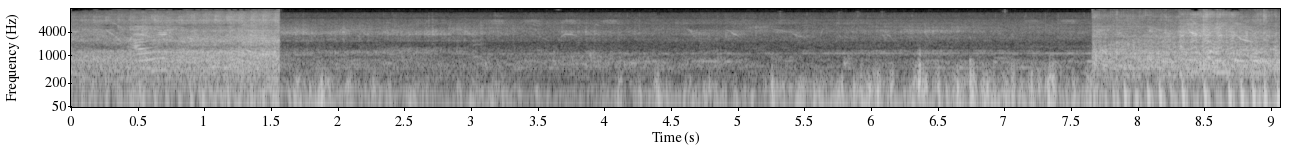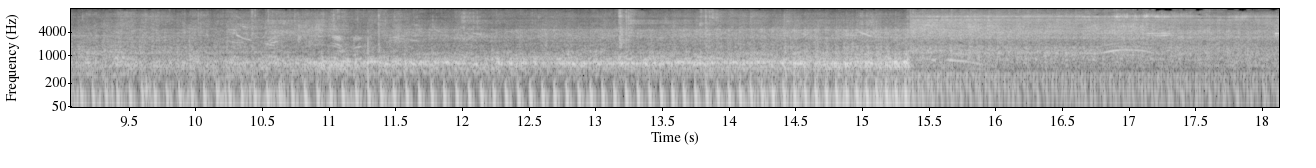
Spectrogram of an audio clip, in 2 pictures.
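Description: The engine of a vehicle moving along a road, running with a fast, even pulse. It gets louder partway through and drops back suddenly near the end.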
